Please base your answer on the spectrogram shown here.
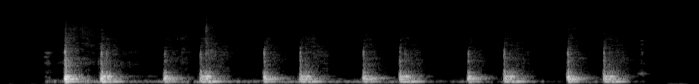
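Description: Paired beats at about 60 a minute, a first and a second sound; the second sound doubles with inspiration, a normal physiological split S2.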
